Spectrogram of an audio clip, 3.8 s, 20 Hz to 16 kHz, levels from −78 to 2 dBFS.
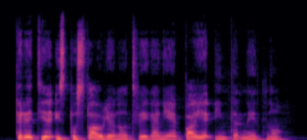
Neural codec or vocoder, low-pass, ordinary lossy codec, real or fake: autoencoder, 48 kHz, 32 numbers a frame, DAC-VAE, trained on Japanese speech; 14.4 kHz; none; fake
